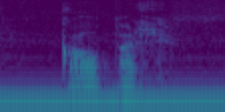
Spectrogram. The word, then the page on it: buyer: /ˈbaɪ.ə(ɹ)/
